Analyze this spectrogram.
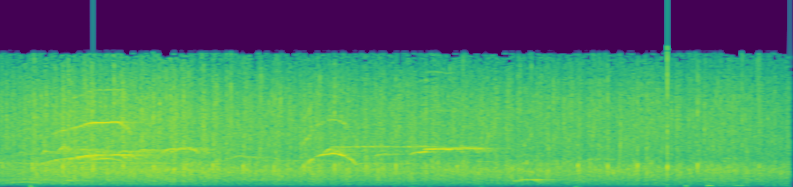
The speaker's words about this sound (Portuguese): Vamos aplaudi-los enquanto eles descem, irmãos, por favor. Aplauda forte. Aplauda forte, igreja. Uhul!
